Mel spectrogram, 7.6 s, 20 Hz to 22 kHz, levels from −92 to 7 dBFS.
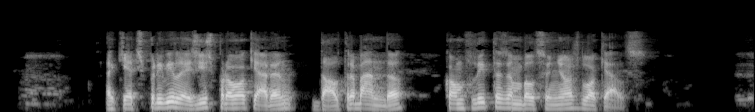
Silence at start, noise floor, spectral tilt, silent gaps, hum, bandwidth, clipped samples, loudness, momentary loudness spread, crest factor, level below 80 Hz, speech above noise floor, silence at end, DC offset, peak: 1.05 s; -75 dBFS; -5.5 dB/octave; 7.17-7.34 s; none; 8.2 kHz; under 0.1%; -16 LUFS; 10 LU; 18 dB; -54 dBFS; 59 dB; 0.05 s; under 0.1%; 0 dBFS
